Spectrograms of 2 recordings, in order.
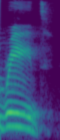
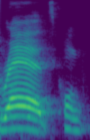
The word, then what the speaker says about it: read: E a gente não vai falar read. Read é no presente. A gente vai falar read, parecendo cor vermelha mesmo, tá? Mas é porque ela está no particípio passado e se escreve da mesma forma, porém se fala de forma diferente, tudo bem?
